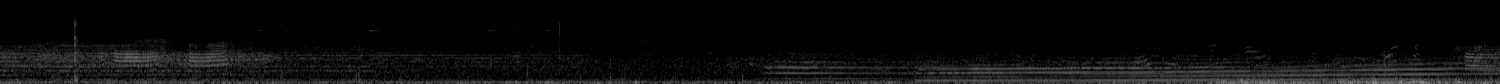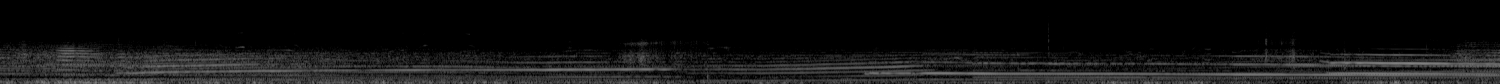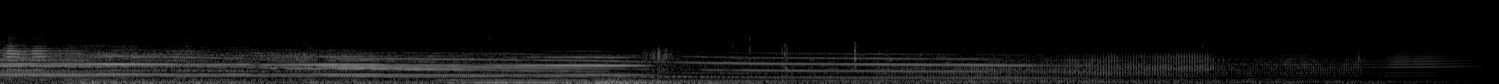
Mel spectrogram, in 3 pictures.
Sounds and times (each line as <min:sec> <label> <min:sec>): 0:00.0 voices 0:44.0
0:00.0 bicycles 0:44.9
0:07.2 trombones 0:40.7
0:07.2 vuvuzelas 0:41.7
